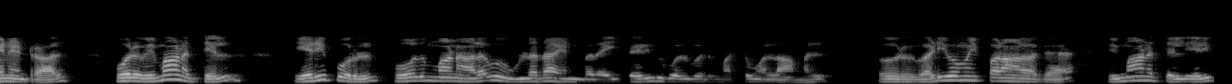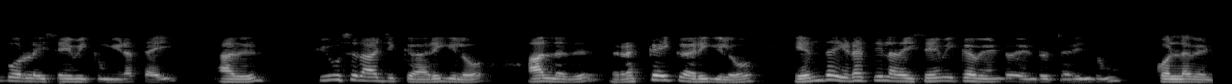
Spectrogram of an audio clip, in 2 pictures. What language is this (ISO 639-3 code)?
tam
